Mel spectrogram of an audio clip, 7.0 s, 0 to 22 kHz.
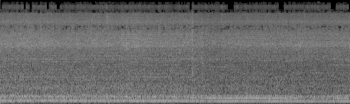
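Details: Ford 4.0 V6 after engine repair, third attempt after reconnecting coil pack wire, not yet at temperature: steady, even low idle with no misses, knocks or ticks; normal idle.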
